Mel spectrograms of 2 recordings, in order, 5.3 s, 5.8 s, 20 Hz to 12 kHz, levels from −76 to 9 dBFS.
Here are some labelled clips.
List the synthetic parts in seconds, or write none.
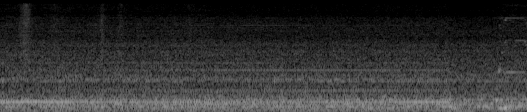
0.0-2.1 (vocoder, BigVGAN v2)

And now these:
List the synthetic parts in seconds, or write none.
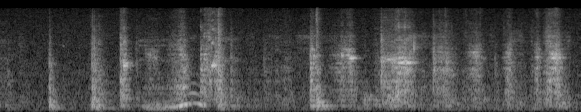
3.9-5.8 (vocoder, Vocos)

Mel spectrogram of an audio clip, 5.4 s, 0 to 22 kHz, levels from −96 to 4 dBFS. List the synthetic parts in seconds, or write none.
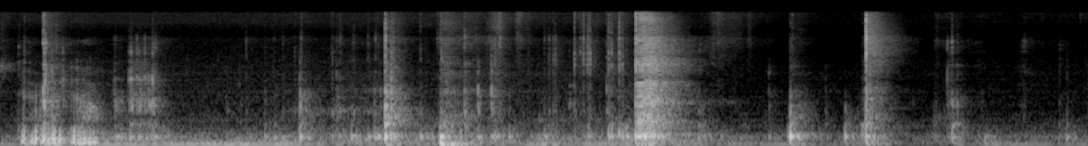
none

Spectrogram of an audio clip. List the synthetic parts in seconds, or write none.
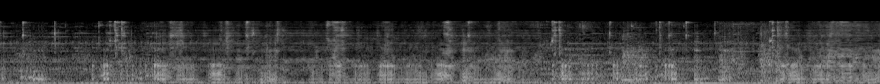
1.6-5.4 (vocoder, HiFi-GAN); 7.8-8.8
